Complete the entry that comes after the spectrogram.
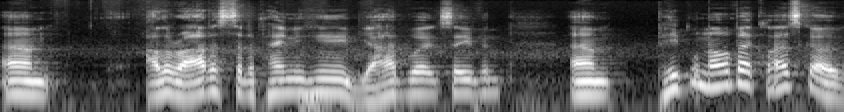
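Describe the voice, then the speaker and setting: A man with an Australian accent, medium in pitch with a dark, mellow tone, lively intonation and a moderate pace. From Australia, Wollongong area. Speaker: muralist, street artist. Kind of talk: casual chat. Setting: artist's studio.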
